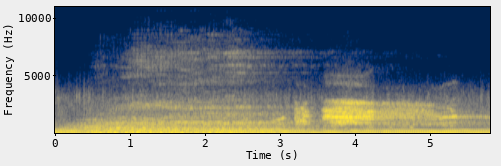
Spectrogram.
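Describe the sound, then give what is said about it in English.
A harpy at its nest gives a gentle, drawn-out cooing call, warbling steadily over a low rumbling drone and swelling slightly louder for a moment before easing off again. “This was a gentler, almost cooing call.”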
